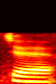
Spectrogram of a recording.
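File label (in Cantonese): "zoek6", Cantonese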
